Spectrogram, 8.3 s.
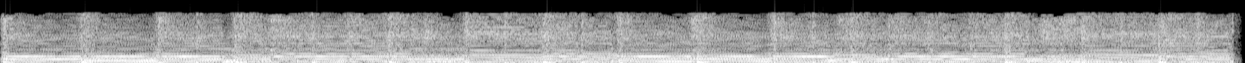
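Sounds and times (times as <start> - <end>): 
chorus guitar: 0.0 - 8.2.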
